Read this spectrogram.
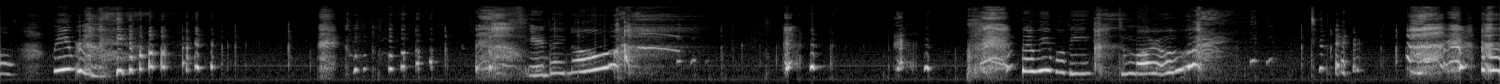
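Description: A second young woman laughs and talks close to a microphone.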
